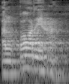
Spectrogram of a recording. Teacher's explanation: Dari segi tajwid secara umum al-qari'ah, maka ta al-marbutah dibaca dengan ha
